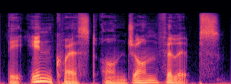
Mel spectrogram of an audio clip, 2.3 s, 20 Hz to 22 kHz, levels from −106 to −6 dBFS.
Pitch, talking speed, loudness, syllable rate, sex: 90 Hz, 130 wpm, -24 LUFS, 3.5 syllables/s, male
